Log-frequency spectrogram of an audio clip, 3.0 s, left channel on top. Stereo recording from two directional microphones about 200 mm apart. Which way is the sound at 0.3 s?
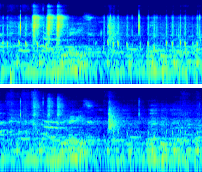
45° left (ahead or behind).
